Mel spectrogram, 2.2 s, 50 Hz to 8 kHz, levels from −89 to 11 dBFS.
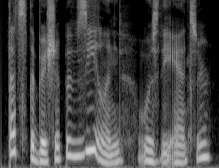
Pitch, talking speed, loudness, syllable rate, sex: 215 Hz, 220 wpm, -17 LUFS, 5.9 syllables/s, female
